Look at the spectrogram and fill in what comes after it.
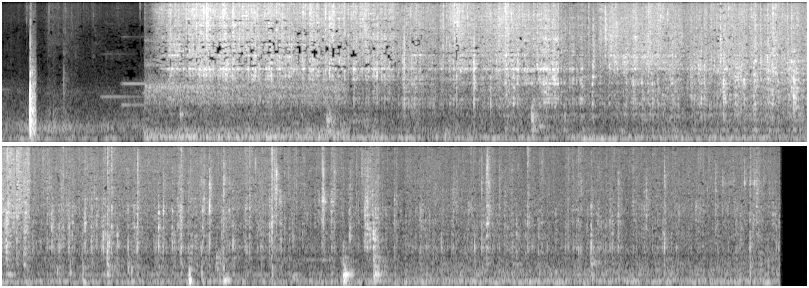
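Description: A cleaver chops once through a stack of Spam and tofu onto a cutting board. About two seconds in, Spam-and-tofu stacks go into hot oil in a frying pan and sizzle, with scattered pops. The sizzle eases to a lower, steady level about halfway through.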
